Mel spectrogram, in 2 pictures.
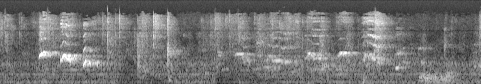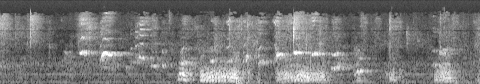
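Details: Havanese puppies, seven weeks old, at play: high whining squeals and short yips scattered throughout, with louder low growly scuffling near the end and a steady electrical hum underneath.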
